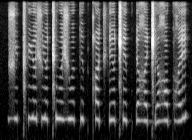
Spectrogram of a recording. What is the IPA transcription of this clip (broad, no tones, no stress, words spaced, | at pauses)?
ʒyǁʰyə̯ʃyə̯ ǁuə̯ ʒuə̯kɪkʷqʰy t͡ʃʼɪə̯ǁekʷʔɪ ʁeɡ͡ǁɪə̯ʁɔkʷʁe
